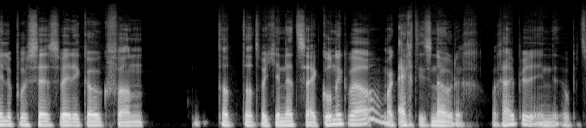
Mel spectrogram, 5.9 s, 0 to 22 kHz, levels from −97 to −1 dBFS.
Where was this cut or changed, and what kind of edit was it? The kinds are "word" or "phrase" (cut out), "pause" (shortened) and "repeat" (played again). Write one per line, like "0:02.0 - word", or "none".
0:04.0 - word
